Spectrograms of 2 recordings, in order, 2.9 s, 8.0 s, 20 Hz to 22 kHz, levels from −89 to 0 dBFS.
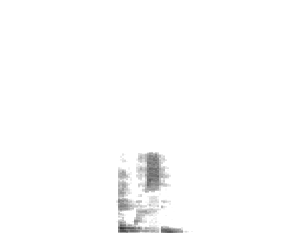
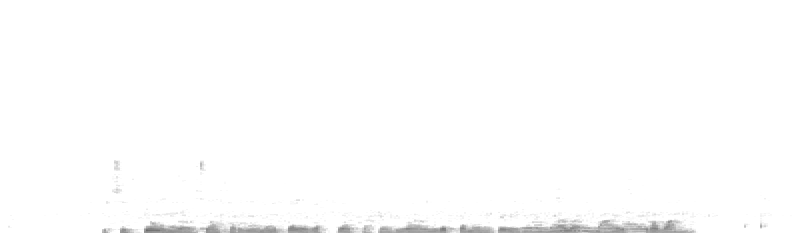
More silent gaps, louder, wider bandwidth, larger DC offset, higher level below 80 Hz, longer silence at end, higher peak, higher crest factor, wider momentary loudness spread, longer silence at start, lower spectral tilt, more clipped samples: neither; first, -33 LUFS vs -54 LUFS; about the same, 7.6 kHz vs 8 kHz; neither; about the same, -88 dBFS vs -88 dBFS; first, 1.1 s vs 0.4 s; first, -16 dBFS vs -36 dBFS; first, 24 dB vs 18 dB; first, 18 LU vs 10 LU; first, 1.2 s vs 1 s; second, -4 dB/octave vs -9 dB/octave; neither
